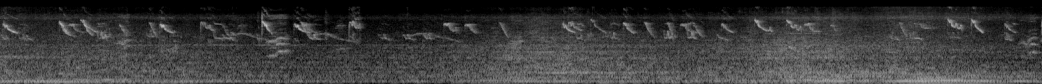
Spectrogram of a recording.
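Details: Bar-winged prinia giving quick bursts of thin, high, downslurred chirps in loose clusters through the clip, with brief pauses between runs and faint background hiss.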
